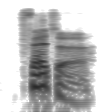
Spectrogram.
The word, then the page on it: fetter: British English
